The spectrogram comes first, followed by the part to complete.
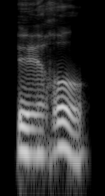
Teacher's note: that French r sound that comes from the back of the throat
